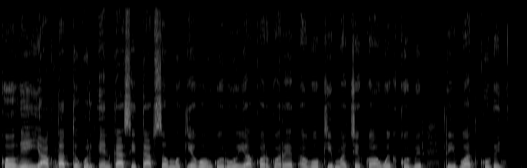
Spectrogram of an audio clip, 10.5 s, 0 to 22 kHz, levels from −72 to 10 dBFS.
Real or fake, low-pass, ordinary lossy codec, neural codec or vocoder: real; none; none; none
